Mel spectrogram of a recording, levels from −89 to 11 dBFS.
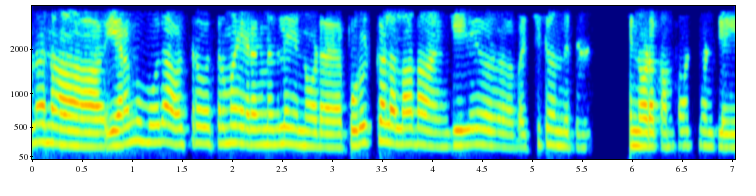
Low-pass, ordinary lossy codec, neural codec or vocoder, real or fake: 3.6 kHz; MP3, 32 kbps; autoencoder, 48 kHz, 128 numbers a frame, DAC-VAE, trained on Japanese speech; fake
